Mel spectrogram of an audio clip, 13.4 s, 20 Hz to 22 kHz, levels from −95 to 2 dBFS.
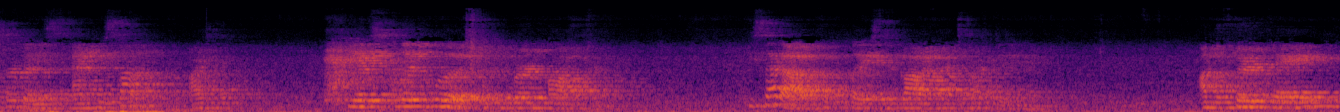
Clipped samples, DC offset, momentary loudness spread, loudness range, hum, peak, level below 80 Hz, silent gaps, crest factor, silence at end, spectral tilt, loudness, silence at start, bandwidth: under 0.1%; under 0.1%; 18 LU; 5 LU; none; -20 dBFS; -48 dBFS; none; 18 dB; 0 s; -5 dB/octave; -36 LUFS; 0 s; 15.5 kHz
